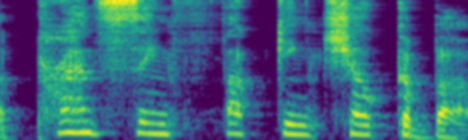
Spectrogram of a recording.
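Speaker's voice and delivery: fed-up, exasperated tone. A man questioned about who gave his orders names the tavern, exasperated. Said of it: "He says it with enough exasperation".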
